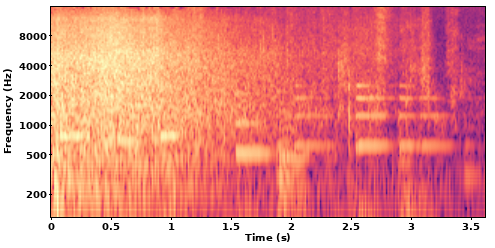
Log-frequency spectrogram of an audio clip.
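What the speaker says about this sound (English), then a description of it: "that turtle named Jake fell on his back with a splash in the lake" A turtle falls into a lake in a children's storytime sound effect, heard as a rushing, wave-like splash that fades out, followed by a few soft musical tones.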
